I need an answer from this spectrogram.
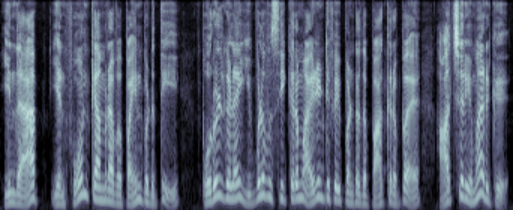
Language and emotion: Tamil, surprised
